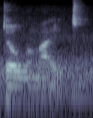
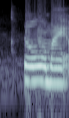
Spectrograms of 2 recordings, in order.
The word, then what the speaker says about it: dolomite: Yeah, Belgium is an important producer of several industrial minerals, including limestone and dolomite. Dolomite, are there any alternate pronunciations? It can be dolomite or dolomite.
